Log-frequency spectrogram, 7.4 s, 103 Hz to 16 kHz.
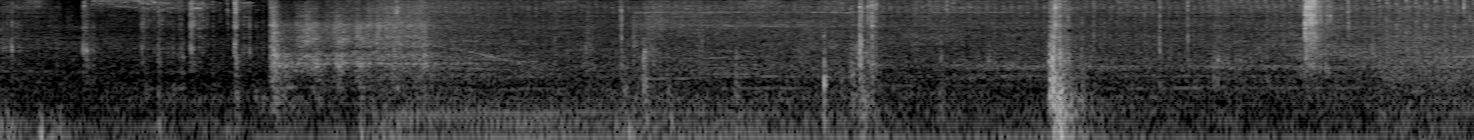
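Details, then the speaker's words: Nissan March 1.2 L automatic 2011, 98,000 km, hood open: short crank catches cleanly into a quiet steady low idle, no knocks or rattles, a few handling clicks; healthy engine. "kita buka dulu kap mesin sambil kita Nyalakan mesinnya ya biar teman-teman tahu kondisi mesin Nissan Mars 2011"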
